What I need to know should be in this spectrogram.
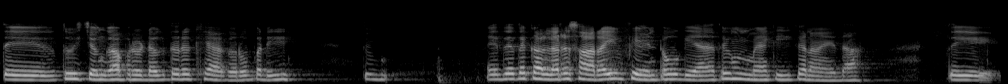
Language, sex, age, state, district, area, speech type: Punjabi, female, 18-30, Punjab, Tarn Taran, rural, spontaneous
